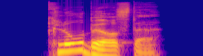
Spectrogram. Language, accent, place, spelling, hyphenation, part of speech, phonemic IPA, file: German, Germany, Berlin, Klobürste, Klo‧bürs‧te, noun, /ˈkloːˌbʏʁstə/, De-Klobürste.ogg
- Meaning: toilet brush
